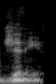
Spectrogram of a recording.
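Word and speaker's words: Gini: uh jenny her name her name is spelled g-i-n-i and it's pronounced jenny so jenny von carver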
